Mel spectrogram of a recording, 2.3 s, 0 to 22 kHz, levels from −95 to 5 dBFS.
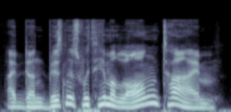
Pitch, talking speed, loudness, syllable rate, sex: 150 Hz, 210 wpm, -15 LUFS, 5.3 syllables/s, male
